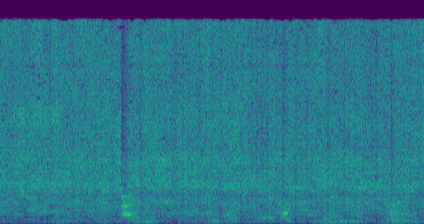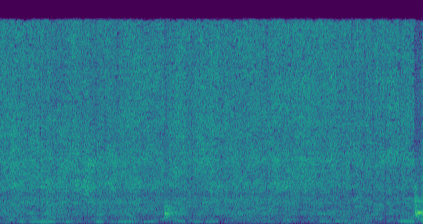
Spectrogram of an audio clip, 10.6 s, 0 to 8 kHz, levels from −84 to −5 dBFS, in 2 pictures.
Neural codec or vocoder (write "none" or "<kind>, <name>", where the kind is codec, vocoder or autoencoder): codec, DAC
